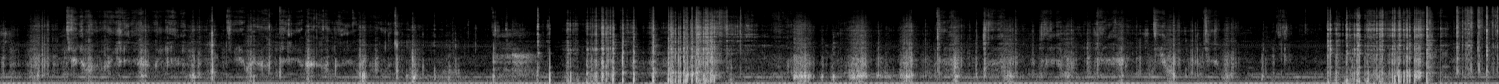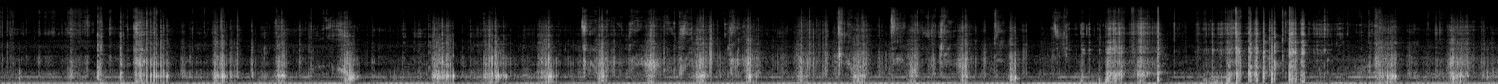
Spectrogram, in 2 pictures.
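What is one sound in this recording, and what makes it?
Crushed ice crunches as a woman chews it close by.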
